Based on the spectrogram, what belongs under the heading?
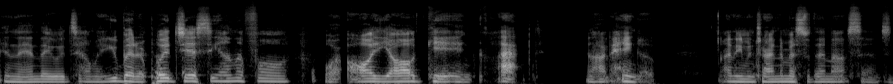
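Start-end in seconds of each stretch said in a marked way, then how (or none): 1.1-5.4 threatening, menacing demon-like voice. Retelling an anonymous phone caller's threat: imitating a demon-like voice. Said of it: "It sounds like a demon".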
